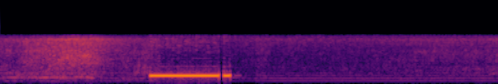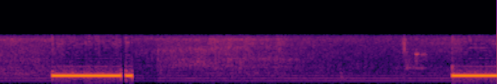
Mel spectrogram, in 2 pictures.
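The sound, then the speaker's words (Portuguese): Ringback tone of a telephone call being placed: three long, steady, mid-pitched tones, each lasting about a second, spaced roughly five seconds apart. A faint low hum fills the gaps between them. “Chamando agora.”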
